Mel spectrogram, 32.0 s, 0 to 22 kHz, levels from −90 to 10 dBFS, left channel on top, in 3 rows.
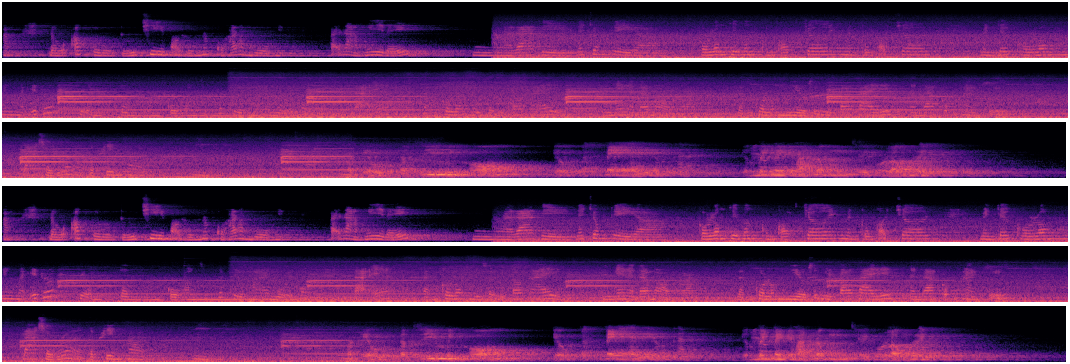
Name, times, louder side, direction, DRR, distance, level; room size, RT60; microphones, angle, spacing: voice 1, 0.0-2.8 3.3-4.1 4.7-6.7 7.0-14.6 14.9-16.3 16.6-17.6 18.0-20.8 21.5-22.8 23.2-23.6 28.8-29.0, right 2 dB, 20° right, 9 dB, 0.4 m, -28 dB
sound 1, 4.9-24.8, left 3 dB, 50° left, 0.5 m, -27 dB
Keyboard (musical), 12.5-15.2, right 4 dB, 90° right, 0.8 m, -33 dB
sound 2, 12.9-25.7, left 1 dB, 70° left, 1.9 m, -30 dB
voice 2, 24.7-26.4 26.8-28.2 28.7-30.5, equal, 75° right, -1 dB, 2.0 m, -24 dB
14.5 x 4.9 x 5.7 m, 2.1 s
head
